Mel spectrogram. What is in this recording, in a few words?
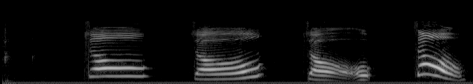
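"zou", Mandarin Chinese pinyin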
